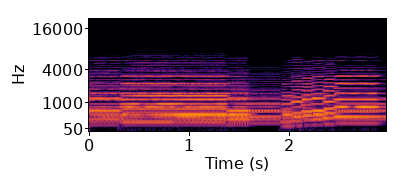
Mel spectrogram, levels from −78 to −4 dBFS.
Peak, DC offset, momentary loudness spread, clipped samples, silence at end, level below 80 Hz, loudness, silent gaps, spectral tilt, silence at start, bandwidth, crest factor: -12 dBFS; under 0.1%; 6 LU; under 0.1%; 0 s; -74 dBFS; -23 LUFS; none; -4 dB/octave; 0 s; 8.4 kHz; 12 dB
